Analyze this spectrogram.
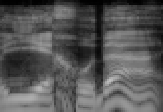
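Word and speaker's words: Yehudah: Y Judá o Jejudá en hebreo, así lo pronunciamos.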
